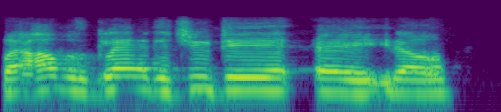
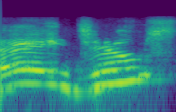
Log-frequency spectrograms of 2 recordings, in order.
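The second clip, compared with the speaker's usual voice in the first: put-on high, little old lady voice; 7 semitones higher than usual. Riffing on a tv commercial with another speaker, imitating a little old lady.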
